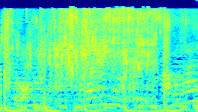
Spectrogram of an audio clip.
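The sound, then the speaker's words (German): Water pours steadily into a bowl of flour and salt as children make salt dough, a continuous splashing gush lasting a couple of seconds, with voices murmuring in the background. “Jetzt wird das Wasser zu dem Mehl und dem Salz gekippt.”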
